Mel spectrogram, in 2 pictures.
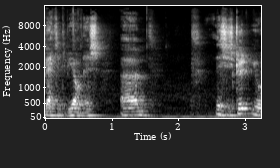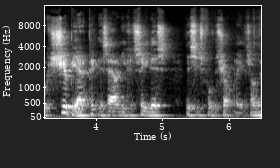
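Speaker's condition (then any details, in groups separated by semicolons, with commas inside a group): No condition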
